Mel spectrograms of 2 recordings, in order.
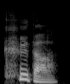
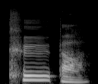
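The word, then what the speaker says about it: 크다: example is the word Kuda which means to be big again be careful with the first syllable it's not pronounced like coup listen one more time kuta one last example is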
